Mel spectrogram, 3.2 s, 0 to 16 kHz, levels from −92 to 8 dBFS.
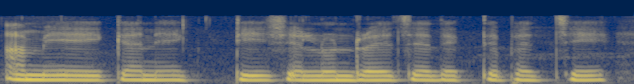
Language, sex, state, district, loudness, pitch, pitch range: Bengali, female, Assam, Hailakandi, -14 LUFS, 195 Hz, 190-200 Hz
